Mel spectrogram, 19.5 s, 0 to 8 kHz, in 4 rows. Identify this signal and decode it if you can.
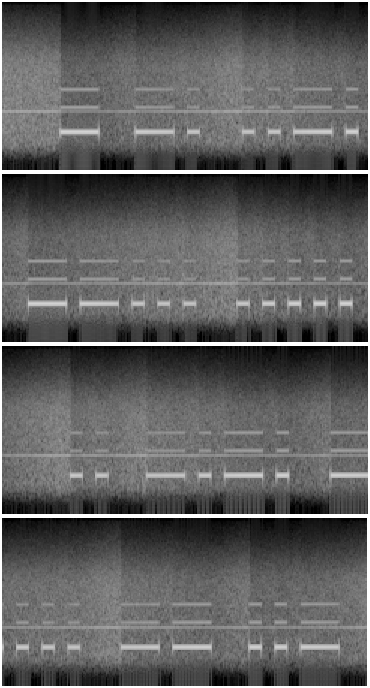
Morse code, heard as a keyed tone, hand-sent with a paddle, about 7 wpm, 560 Hz, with radio static and a steady whistle near 990 Hz. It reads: TNF75 ICBMU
